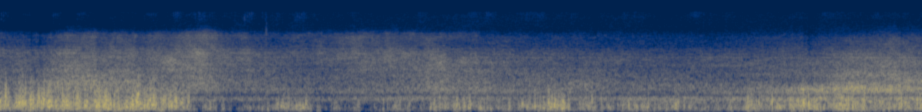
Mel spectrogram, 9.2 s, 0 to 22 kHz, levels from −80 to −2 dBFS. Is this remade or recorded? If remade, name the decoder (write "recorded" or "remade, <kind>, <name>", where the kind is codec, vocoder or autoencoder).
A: recorded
